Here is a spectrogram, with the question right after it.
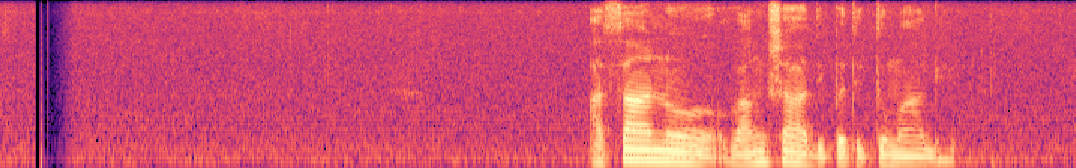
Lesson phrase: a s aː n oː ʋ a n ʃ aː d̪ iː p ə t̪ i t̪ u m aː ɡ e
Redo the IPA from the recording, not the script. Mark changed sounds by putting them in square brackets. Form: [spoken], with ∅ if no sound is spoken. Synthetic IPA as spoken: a s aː n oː ʋ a [ŋ] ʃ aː d̪ [i] p ə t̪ i t̪ u m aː ɡ e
